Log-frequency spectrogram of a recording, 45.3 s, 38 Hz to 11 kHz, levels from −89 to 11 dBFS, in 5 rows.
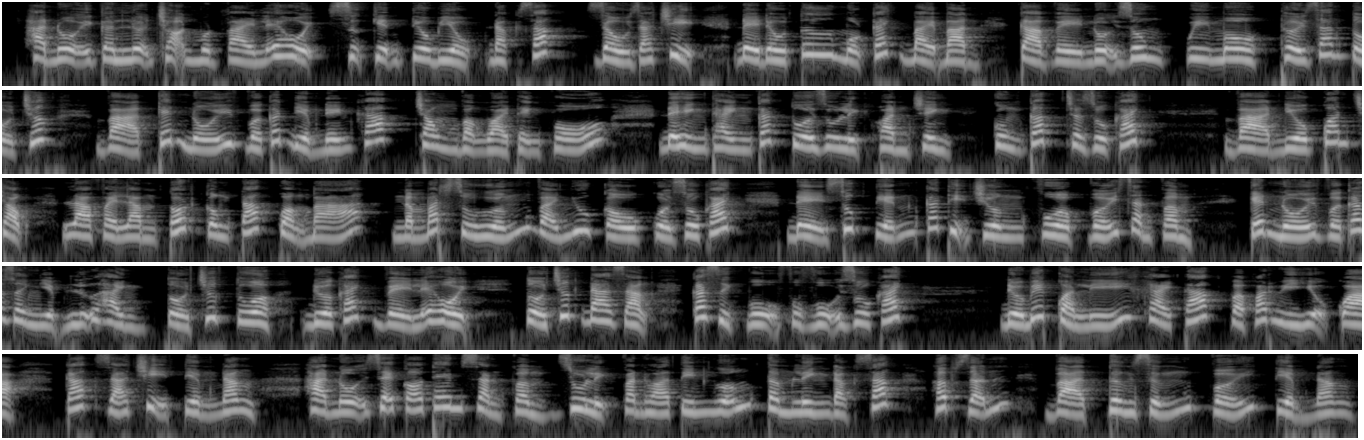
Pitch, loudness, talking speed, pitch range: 245 Hz, -22 LUFS, 215 wpm, 215-320 Hz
